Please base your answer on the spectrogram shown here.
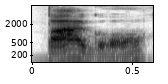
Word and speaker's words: pago: If it didn't have the accent mark, then it would be pago. You put the stress over here, and that's a different subject, and that's a different verb tense.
